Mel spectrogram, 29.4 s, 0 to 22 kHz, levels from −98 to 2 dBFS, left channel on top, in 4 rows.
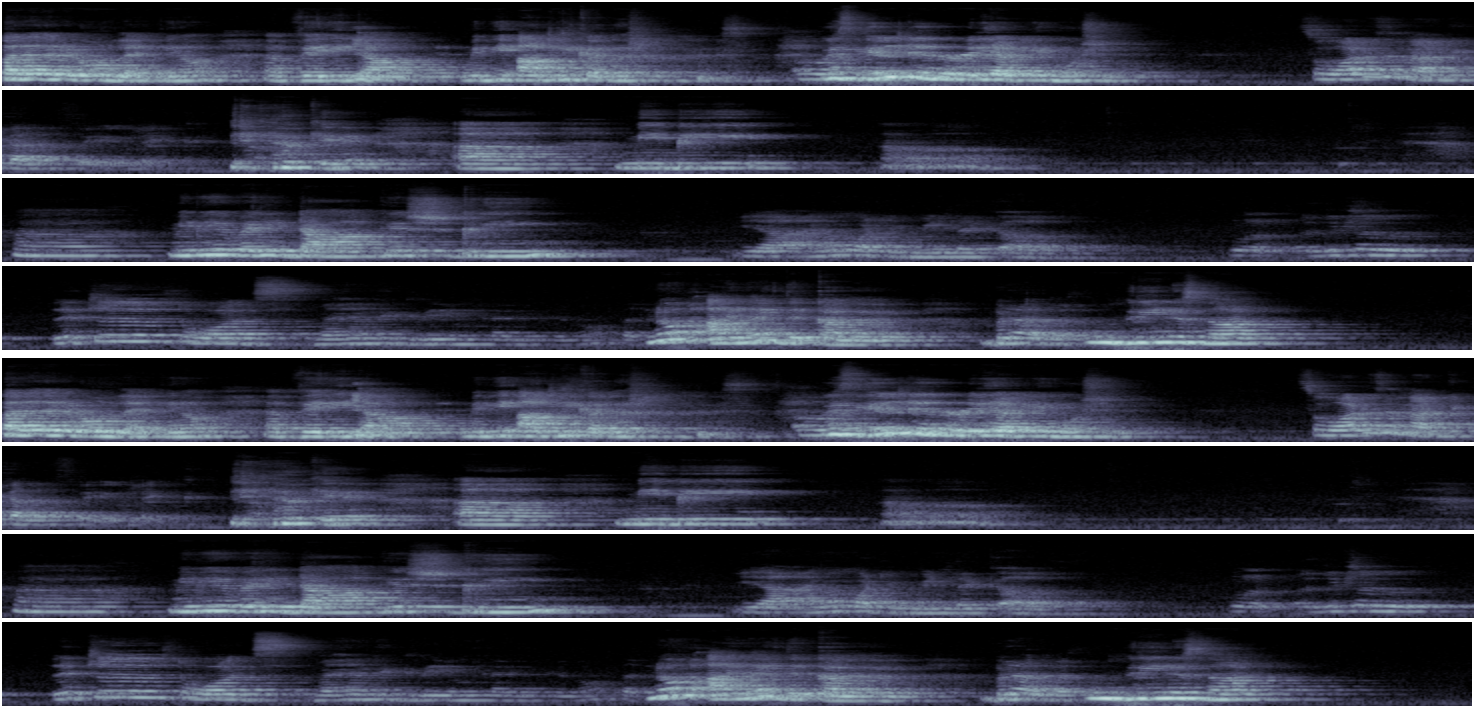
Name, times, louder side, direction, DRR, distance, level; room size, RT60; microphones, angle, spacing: voice 1, 0.0-2.0 2.3-3.5 3.9-5.6 8.5-10.1 10.4-11.1 11.7-12.3 14.8-15.2 15.5-17.5 25.3-26.6 27.0-27.1 27.5-28.3, equal, 20° left, -8 dB, 1.1 m, -28 dB
voice 2, 3.9-4.5 6.5-8.3 18.4-20.0 20.9-21.8 22.3-25.3 27.1-27.4, right 1 dB, 30° right, 0 dB, 1.1 m, -38 dB
8.0 x 3.7 x 4.0 m, 1.0 s
head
